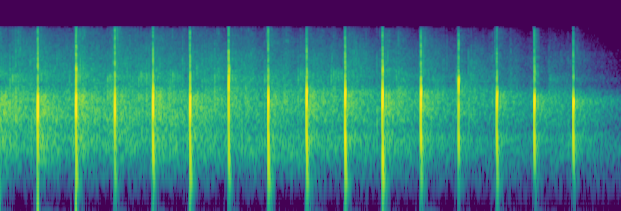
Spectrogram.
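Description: Steady rhythmic clapping as an audience applauds the fathers present, about fifteen sharp, evenly spaced claps over a soft wash of applause that fades out at the end. No one speaks.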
